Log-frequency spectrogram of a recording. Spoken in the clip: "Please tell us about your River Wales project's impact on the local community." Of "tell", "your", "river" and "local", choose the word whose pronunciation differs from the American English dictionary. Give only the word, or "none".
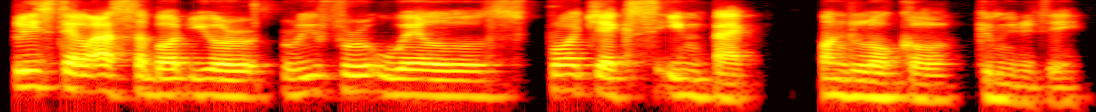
river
